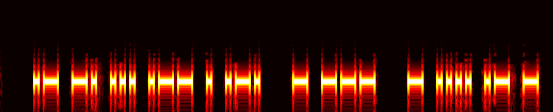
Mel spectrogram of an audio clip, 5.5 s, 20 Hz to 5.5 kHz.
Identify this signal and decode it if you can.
Morse code, heard as a keyed tone, about 25 wpm, 600 Hz. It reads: ANSWER TO THAT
